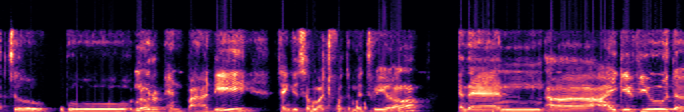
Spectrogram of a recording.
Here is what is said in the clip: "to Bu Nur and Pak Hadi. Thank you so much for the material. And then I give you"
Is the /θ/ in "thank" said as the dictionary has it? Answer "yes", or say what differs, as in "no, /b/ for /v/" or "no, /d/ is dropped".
no, /t/ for /θ/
